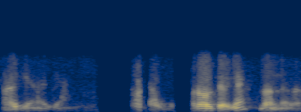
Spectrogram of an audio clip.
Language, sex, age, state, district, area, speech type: Odia, male, 60+, Odisha, Bhadrak, rural, conversation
